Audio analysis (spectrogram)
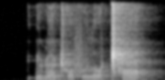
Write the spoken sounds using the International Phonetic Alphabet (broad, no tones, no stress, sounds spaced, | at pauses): ʔ y ɳ œ ʈʰ o f u l o ǁʰ æ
